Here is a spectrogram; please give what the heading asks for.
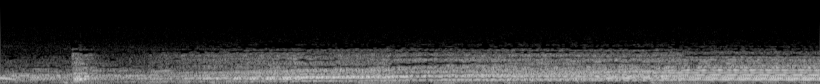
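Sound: car engine driving away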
